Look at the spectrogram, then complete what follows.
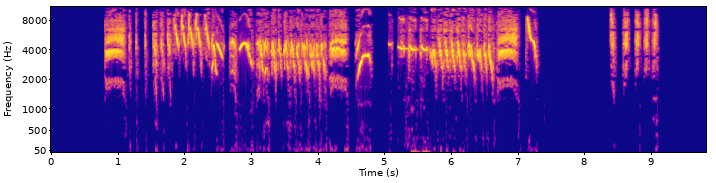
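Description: Lined seedeater (Sporophila lineola) singing: a long, fast run of high chattering notes with a few slurred whistles, broken by a brief pause about halfway. A short burst of about five quick notes follows near the end.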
